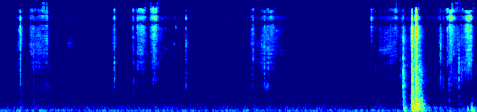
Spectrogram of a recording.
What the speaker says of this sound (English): First of all, I'm going to snip my corners.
